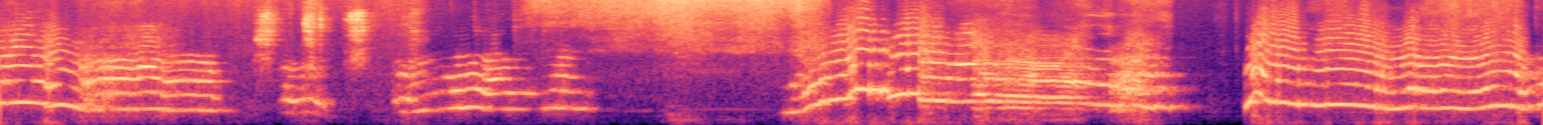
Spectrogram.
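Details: Mila, a dramatic Siberian Husky at the groomer, talks back in bursts: short whining yelps, a pause with hissing spray noise, then long quavering, vibrato-laden howls that swoop upward and hold before cutting off.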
